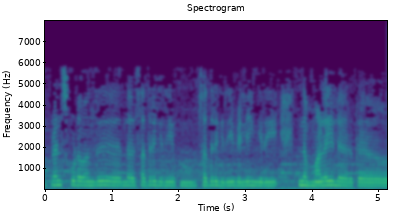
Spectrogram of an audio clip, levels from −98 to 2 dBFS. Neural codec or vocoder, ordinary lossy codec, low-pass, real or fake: none; MP3, 24 kbps; 7.2 kHz; real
